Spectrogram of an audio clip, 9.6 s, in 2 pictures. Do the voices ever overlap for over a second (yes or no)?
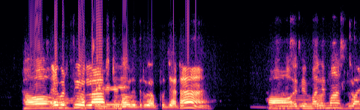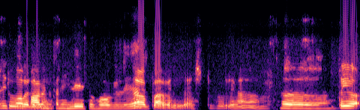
yes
